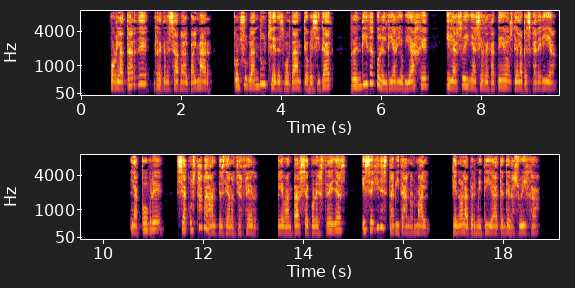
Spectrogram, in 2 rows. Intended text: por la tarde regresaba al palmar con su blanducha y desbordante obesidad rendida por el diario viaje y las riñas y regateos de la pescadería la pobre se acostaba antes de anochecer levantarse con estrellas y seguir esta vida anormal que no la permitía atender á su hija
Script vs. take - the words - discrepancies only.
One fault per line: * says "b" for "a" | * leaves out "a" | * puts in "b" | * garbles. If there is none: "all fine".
all fine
